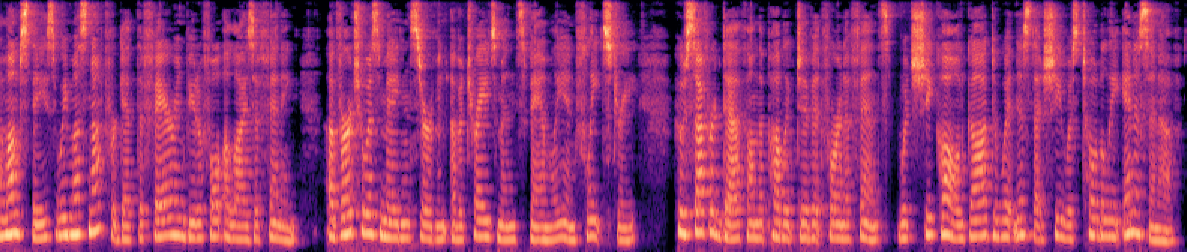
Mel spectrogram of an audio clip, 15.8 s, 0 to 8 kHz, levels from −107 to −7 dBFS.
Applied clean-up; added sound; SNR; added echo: neural mask model Resemble Enhance denoiser.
